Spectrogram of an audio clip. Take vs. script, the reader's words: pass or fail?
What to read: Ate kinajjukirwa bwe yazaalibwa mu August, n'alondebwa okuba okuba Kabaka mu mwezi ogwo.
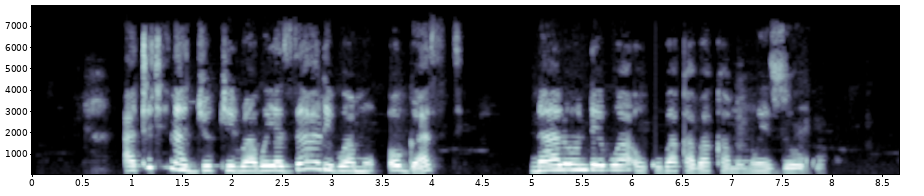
fail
